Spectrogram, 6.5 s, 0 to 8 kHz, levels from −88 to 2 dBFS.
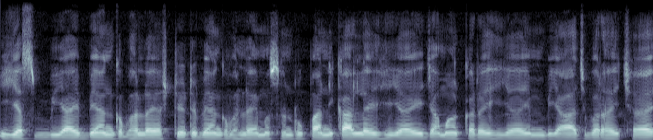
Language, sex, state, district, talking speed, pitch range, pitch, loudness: Maithili, male, Bihar, Samastipur, 175 wpm, 105-110 Hz, 105 Hz, -17 LUFS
